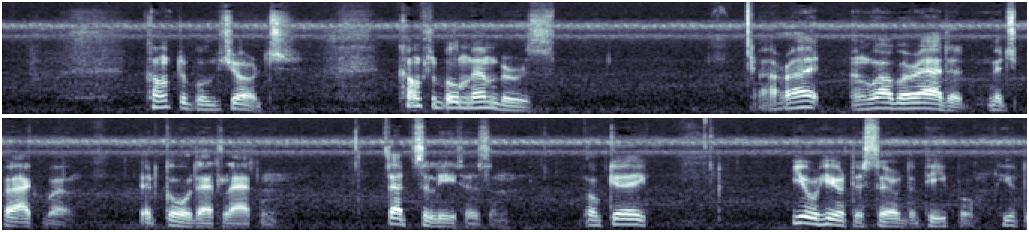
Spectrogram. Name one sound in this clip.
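An older man speaks calmly and close by, with pauses.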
